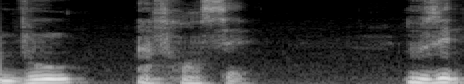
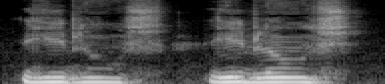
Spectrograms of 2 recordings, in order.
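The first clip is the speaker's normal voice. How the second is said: raised, higher-pitched repeated cry; dying madman's cry; 5 semitones higher, 3 dB louder, slower than usual. A narrator's reading. Madman on his deathbed still naming the island, crying out. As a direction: cry the name out twice, pitched up. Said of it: "en mourant, il s'écriait encore".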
